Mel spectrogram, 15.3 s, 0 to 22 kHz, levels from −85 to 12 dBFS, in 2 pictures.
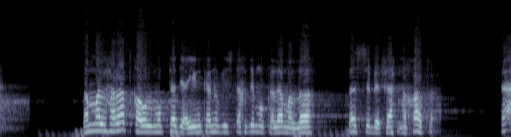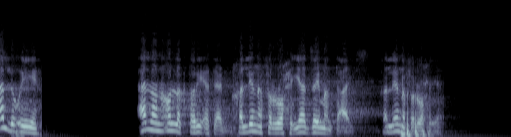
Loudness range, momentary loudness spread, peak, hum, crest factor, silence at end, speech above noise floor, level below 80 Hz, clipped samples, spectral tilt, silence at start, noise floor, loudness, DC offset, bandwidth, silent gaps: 5 LU; 11 LU; -4 dBFS; none; 18 dB; 1.1 s; 67 dB; -48 dBFS; under 0.1%; -9.5 dB/octave; 0 s; -87 dBFS; -21 LUFS; under 0.1%; 6.4 kHz; none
